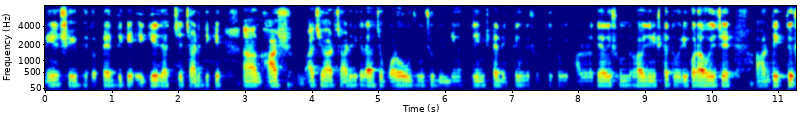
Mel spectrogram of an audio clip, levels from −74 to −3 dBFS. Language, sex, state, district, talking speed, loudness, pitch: Bengali, male, West Bengal, Kolkata, 200 wpm, -21 LUFS, 125 Hz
